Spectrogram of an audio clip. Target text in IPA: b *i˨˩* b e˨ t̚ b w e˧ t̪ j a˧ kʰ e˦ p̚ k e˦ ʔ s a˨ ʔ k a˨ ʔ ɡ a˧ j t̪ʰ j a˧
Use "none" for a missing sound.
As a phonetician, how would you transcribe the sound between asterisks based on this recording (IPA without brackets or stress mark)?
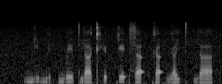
i˧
